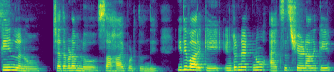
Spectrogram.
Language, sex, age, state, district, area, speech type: Telugu, female, 30-45, Andhra Pradesh, East Godavari, rural, spontaneous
